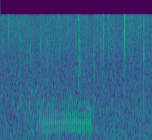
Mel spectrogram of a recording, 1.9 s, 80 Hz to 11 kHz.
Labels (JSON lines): {"label": "biophony, croak", "recorder": "SoundTrap 500"}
